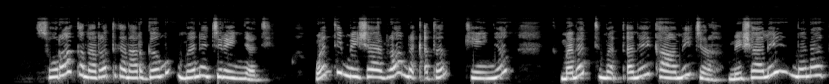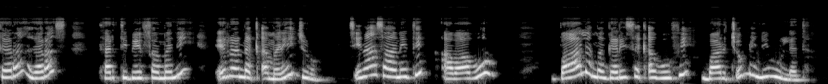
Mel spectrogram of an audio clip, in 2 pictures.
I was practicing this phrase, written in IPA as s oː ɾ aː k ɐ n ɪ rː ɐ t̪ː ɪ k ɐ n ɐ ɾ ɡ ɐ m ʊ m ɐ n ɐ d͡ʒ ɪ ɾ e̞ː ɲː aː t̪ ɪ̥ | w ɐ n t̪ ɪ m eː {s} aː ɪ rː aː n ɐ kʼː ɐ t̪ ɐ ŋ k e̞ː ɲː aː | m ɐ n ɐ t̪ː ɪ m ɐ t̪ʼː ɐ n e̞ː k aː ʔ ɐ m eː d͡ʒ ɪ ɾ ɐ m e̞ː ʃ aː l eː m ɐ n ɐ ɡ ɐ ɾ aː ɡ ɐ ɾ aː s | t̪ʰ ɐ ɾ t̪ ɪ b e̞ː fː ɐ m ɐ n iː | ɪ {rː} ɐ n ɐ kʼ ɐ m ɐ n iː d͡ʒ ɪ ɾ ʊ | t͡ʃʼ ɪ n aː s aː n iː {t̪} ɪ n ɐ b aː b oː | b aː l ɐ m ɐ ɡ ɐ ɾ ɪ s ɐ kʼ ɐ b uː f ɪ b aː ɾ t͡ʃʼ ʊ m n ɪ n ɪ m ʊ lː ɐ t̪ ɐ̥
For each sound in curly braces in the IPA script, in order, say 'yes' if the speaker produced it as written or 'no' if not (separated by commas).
no, yes, yes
